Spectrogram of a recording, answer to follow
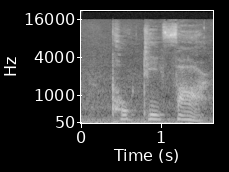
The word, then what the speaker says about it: Potiphar: And I ended up working in a big palace for a man named Potiphar. It's kind of a hard name to pronounce, right? Can you repeat for me his name? Potiphar.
